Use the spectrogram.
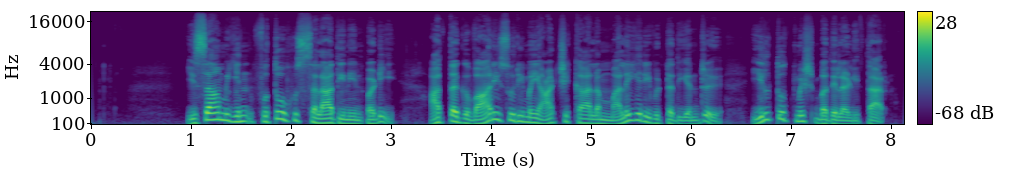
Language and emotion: Tamil, neutral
